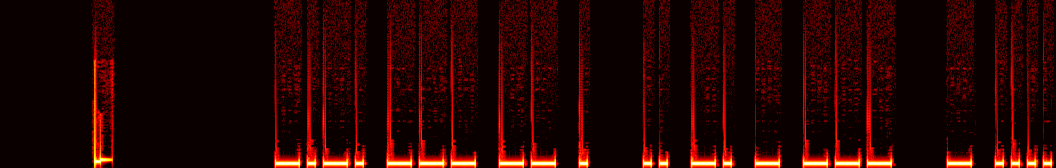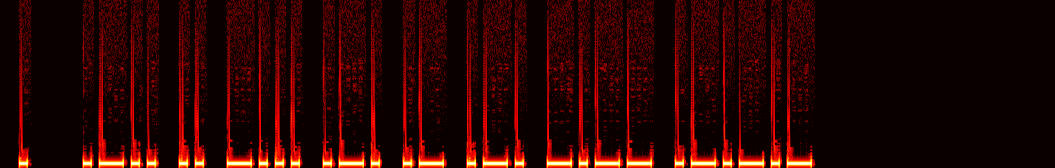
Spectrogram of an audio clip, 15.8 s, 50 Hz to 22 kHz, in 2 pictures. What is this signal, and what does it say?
Morse code, heard as a keyed tone, about 20 wpm, 700 Hz. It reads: COME INTO THE LIBRARY.
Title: Sentences from Top 1000 Words - Review Part 4 - 20wpm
